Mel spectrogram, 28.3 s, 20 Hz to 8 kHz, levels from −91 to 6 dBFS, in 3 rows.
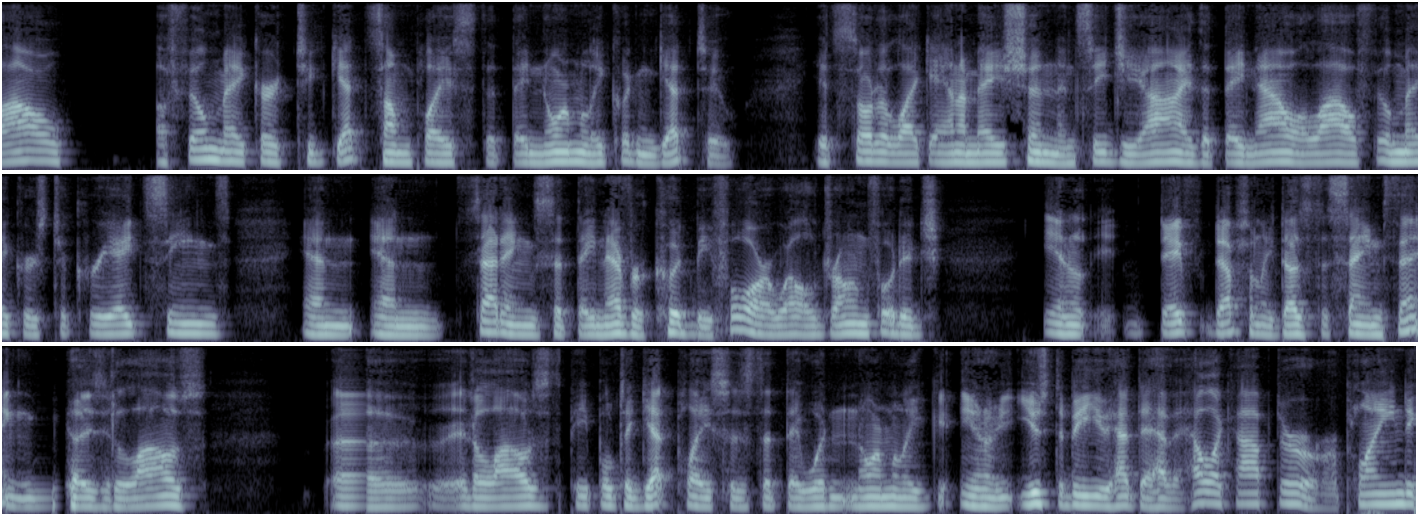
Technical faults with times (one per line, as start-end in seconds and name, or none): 19.13-19.34 burst of packet loss
21.17-21.34 burst of packet loss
